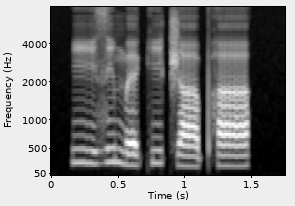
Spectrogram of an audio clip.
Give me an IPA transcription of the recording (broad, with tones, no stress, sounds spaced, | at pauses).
iː˦˨ z i˦ m ɛ˨ k i˦ t͡ʃ aː˨ pʰ a˦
